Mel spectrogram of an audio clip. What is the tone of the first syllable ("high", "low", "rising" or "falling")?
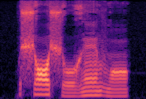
high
